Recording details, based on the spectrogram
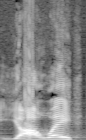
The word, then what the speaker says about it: Yahweh: And he stamped it, and we pronounce it Yahweh.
